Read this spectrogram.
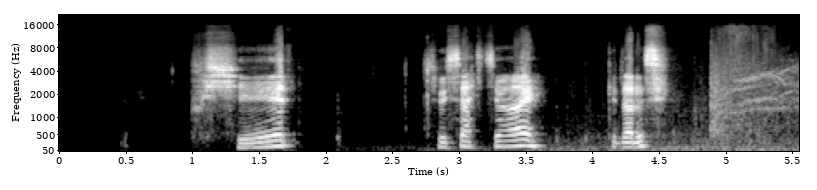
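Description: A man laughs through a close microphone.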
